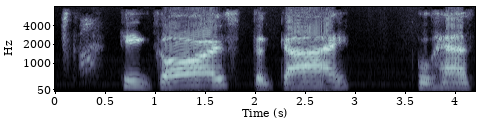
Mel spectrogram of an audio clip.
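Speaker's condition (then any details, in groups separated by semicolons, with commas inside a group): Tongue cancer; lisp, earlier sounded less clear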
